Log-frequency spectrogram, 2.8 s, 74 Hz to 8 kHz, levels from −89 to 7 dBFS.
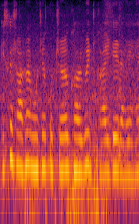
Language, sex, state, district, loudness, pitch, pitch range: Hindi, female, Chandigarh, Chandigarh, -14 LUFS, 230 Hz, 220-235 Hz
